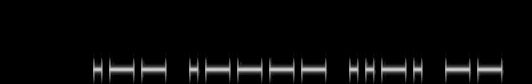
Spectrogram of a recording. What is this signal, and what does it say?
Morse code, heard as a keyed tone, about 15 wpm, 700 Hz. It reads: W1FM
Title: USA Call Signs - 4 Characters - 8x Character Spacing - 15wpm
